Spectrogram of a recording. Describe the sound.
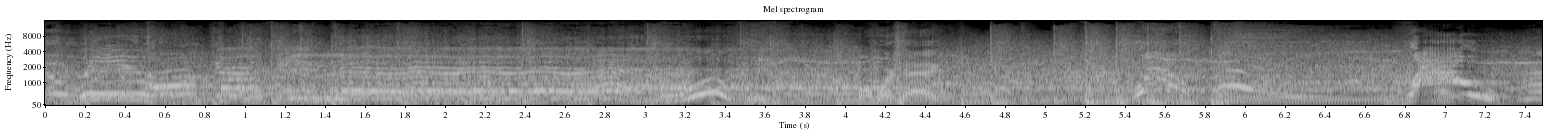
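A loud, dense crowd roars continuously, with overlapping yells, whoops and rising shouts piercing the steady din of many voices throughout.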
